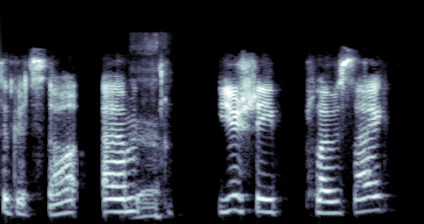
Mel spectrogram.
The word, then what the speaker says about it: Ploszay: Yeah, Usually Ploszay. Ploszay.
